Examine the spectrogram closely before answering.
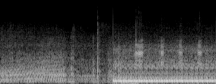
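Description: A man laughs inside a car.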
